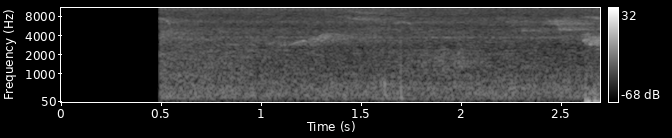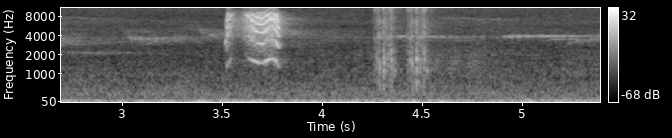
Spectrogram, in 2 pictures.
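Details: Juvenile tawny owl giving a single hoarse, broadband screech after a quiet start, followed by a couple of short dry clicking bursts over a low background rumble.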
